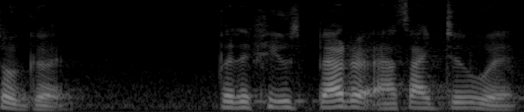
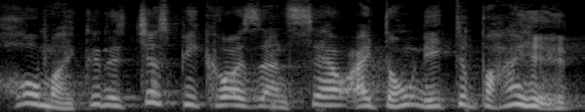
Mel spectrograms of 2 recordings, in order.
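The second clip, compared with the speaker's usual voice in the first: mock self-scolding; 5 semitones higher, 8 dB louder than usual. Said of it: "I go".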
